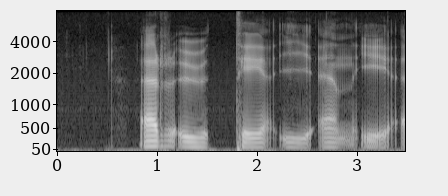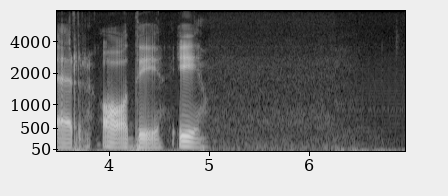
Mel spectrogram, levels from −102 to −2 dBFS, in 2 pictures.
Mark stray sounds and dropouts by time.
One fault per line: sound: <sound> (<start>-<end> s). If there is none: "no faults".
no faults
